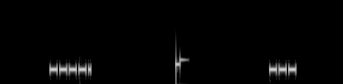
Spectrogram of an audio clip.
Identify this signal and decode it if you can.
Morse code, heard as a keyed tone, about 48 wpm, 700 Hz. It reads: 9 O
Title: Single Letter-Number Alt 50wpm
